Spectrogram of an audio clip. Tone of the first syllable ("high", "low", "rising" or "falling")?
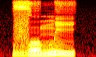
low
